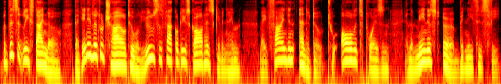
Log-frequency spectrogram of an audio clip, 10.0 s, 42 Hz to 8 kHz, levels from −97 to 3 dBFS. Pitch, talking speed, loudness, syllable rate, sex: 140 Hz, 205 wpm, -20 LUFS, 5.2 syllables/s, male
